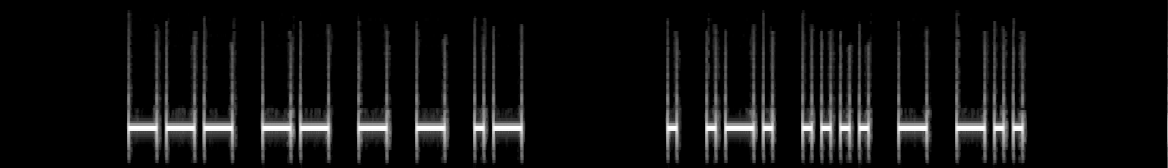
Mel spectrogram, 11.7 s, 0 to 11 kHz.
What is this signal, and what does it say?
Morse code, heard as a keyed tone, about 13 wpm, 800 Hz. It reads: OMTTA ERHTD
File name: CW / DET / 1 3 1500C S C 12wpm 2750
